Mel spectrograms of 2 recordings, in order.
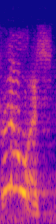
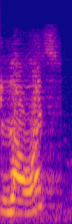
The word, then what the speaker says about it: Louis: the plant Lois Lois me name is Lewis not Lois je W everybody in topat me name wrong it's LS l o u i s Lois uh uh Louise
